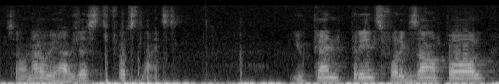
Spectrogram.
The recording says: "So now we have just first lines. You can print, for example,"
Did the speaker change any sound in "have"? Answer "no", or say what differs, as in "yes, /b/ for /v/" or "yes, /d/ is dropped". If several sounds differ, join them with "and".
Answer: no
